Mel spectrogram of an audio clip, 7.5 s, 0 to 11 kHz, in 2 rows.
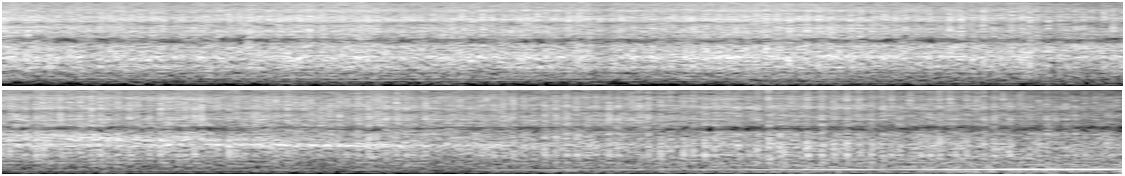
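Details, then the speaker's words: Bosch Super Hobby drill on 127 V in impact/hammer mode after preventive maintenance (kerosene cleaning, commutator sanded with 1200 grit, bushings lubricated); fast, even hammering rattle over high motor whine, working normally. "Vamos ver agora a função de impacto, mudado aqui para a função... Vou trazer a câmera mais para cá. Aqui na função do impacto."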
